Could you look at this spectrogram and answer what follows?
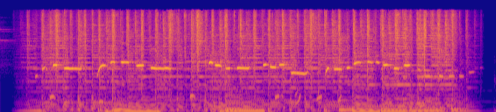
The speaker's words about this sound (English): Here is your first whistled song.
